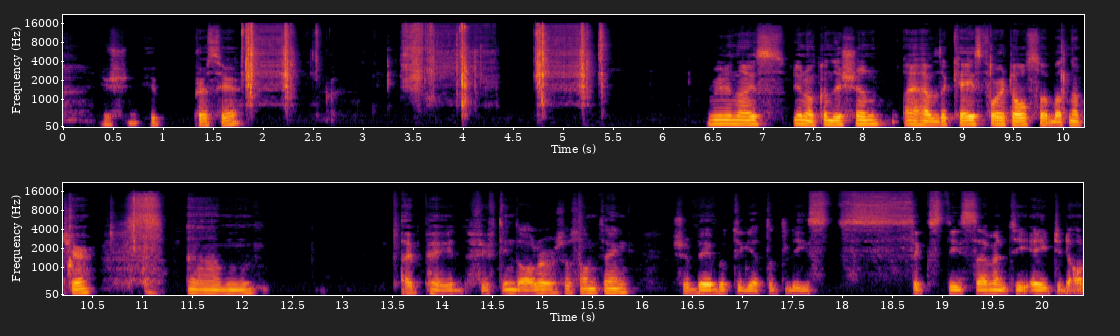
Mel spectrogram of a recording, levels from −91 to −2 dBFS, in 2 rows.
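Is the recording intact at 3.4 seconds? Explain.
Yes, the audio at 3.4 seconds is intact, with no dropout, click, distortion or other fault at that point.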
